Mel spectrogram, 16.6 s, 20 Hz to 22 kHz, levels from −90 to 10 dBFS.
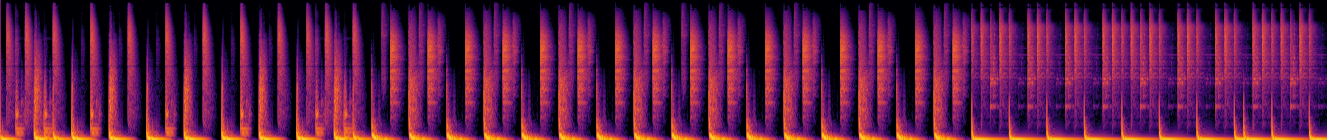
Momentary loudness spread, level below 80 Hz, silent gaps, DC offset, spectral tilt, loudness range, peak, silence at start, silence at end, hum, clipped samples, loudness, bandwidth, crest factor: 3 LU; -12 dBFS; none; under 0.1%; -4.5 dB/octave; 1 LU; 0 dBFS; 0 s; 0 s; none; under 0.1%; -13 LUFS; 16 kHz; 10 dB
